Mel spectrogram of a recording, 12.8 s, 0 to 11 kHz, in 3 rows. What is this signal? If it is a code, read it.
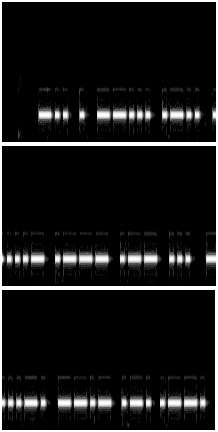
Morse code, heard as a keyed tone, about 14 wpm, 660 Hz. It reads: DE 7L4JWS/QRP
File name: jh8cbh / 2022cw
